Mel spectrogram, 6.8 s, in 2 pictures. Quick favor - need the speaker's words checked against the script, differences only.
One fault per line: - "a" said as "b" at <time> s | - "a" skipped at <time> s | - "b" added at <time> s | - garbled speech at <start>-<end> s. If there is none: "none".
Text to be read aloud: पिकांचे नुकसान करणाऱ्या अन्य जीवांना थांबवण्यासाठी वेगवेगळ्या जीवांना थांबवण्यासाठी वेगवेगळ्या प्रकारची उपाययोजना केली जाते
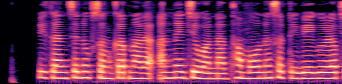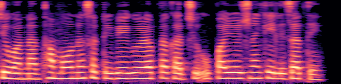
none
